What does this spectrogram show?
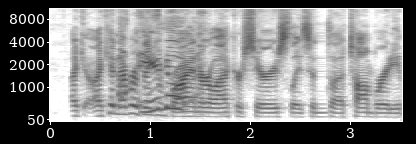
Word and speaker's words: Urlacher: Did you ever see the commercial with is it Brian Urlacher? Is that how you say it? Is it? Yeah. It's Urlacher. Yep.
